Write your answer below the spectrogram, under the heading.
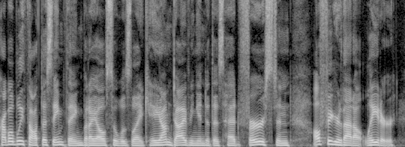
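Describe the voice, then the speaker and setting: The tone is bubbly, with an American accent, at a moderate pace. The recording is very clean with a silent background and a dry, close sound with no echo. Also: woman. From Wisconsin. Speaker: police officer. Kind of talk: podcast interview.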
